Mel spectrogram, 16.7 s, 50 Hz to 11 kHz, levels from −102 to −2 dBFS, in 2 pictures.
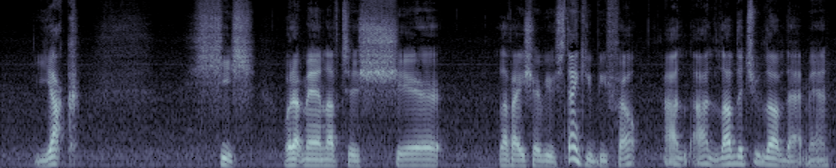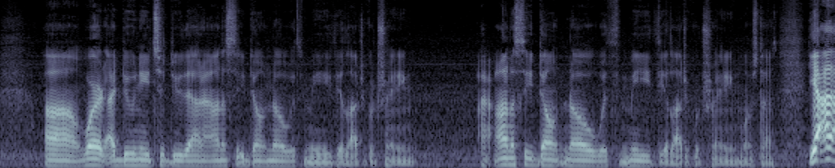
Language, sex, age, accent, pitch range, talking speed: English, male, 20-39, American, 100-125 Hz, 190 wpm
